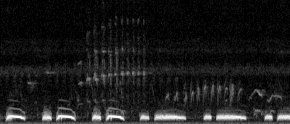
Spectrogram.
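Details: Spotted dove decoy calling on the ground to draw in a rival. Repeated short and long coos come roughly once a second, several ending in a curved upward inflection. Faint chirps from small birds sound above.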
